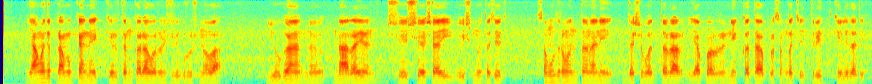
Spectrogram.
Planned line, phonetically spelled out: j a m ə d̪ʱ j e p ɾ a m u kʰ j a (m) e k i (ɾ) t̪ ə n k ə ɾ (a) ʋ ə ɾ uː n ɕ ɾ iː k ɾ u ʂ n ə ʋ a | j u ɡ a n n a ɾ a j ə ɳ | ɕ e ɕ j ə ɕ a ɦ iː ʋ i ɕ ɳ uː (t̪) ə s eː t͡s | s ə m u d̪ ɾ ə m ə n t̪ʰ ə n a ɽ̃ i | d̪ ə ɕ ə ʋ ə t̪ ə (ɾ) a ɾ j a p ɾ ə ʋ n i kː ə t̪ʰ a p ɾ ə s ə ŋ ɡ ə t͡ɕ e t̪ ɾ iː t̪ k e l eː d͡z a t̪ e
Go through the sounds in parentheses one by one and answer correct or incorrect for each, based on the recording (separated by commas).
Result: incorrect, correct, correct, correct, correct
